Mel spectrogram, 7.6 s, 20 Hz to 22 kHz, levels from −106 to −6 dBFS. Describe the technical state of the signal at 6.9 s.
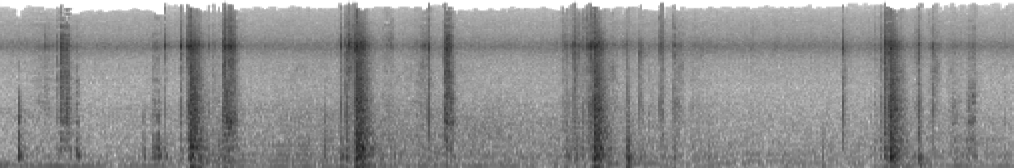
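At 6.9 s buffer tearing is present, running from 1.42 s to the end. About half of each buffer replays audio roughly 10 ms old, producing a 200 Hz robotic buzz.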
